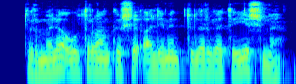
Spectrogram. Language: Bashkir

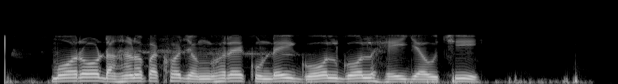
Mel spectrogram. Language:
Odia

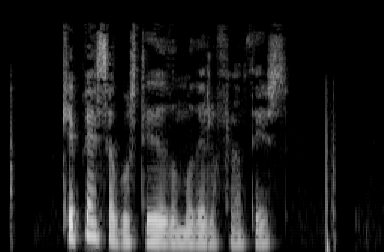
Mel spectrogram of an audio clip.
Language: Galician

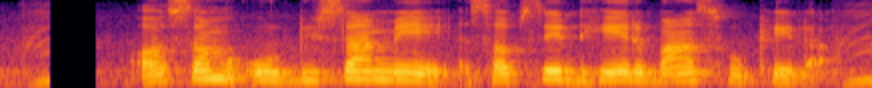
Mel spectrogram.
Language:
Bhojpuri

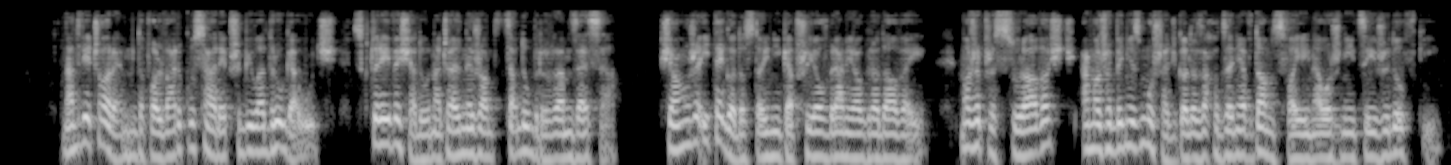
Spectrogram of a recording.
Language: Polish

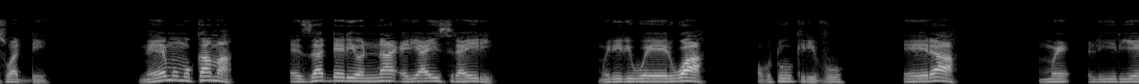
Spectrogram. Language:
Ganda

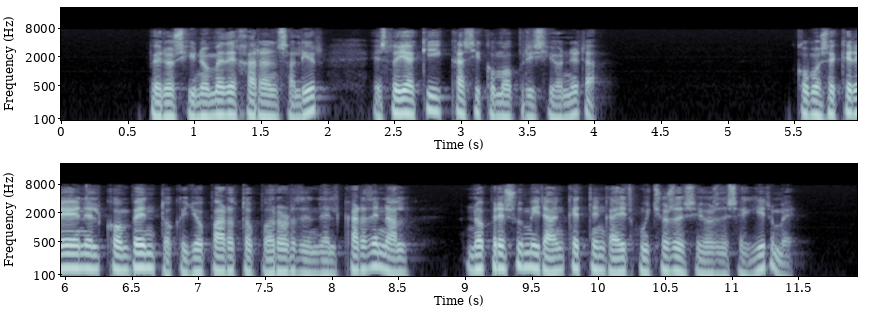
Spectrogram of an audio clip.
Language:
Spanish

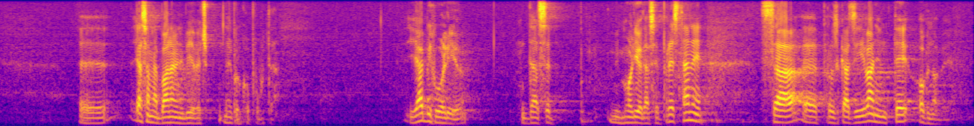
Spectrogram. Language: Croatian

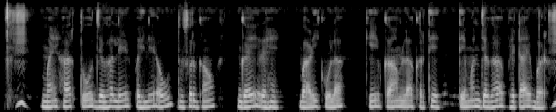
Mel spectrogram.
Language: Chhattisgarhi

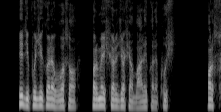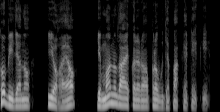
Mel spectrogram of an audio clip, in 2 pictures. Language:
Kullu Pahari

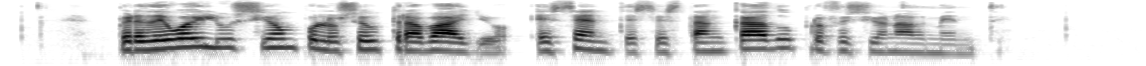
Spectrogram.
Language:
Galician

